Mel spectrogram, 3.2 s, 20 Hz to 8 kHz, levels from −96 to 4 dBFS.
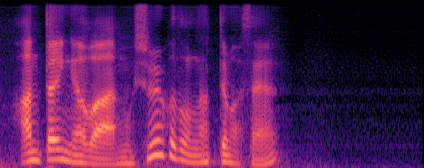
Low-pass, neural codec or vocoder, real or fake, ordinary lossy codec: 7.2 kHz; codec, 16 kHz, about 1 kbps, DyCAST, with the encoder's durations; fake; none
